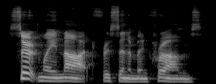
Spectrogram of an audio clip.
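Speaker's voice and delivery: usual speaking voice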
